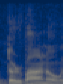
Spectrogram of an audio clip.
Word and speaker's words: Durbano: Durbano is the correct pronunciation.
